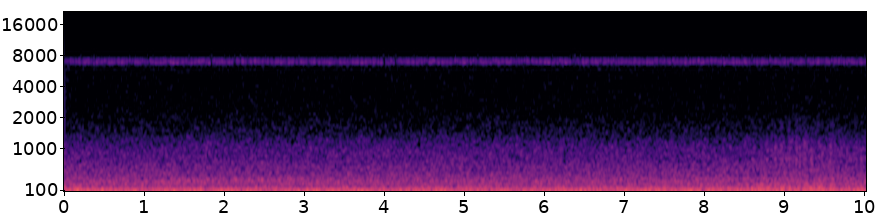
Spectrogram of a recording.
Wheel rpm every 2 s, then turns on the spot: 0, 0, 0, 0, 0.
none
